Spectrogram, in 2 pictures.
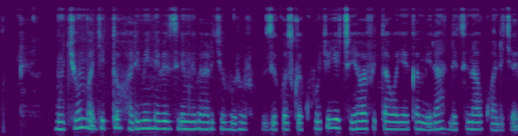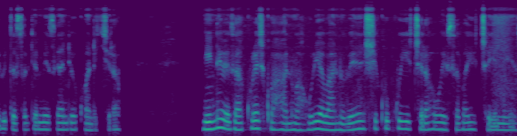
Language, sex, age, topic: Kinyarwanda, female, 25-35, education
